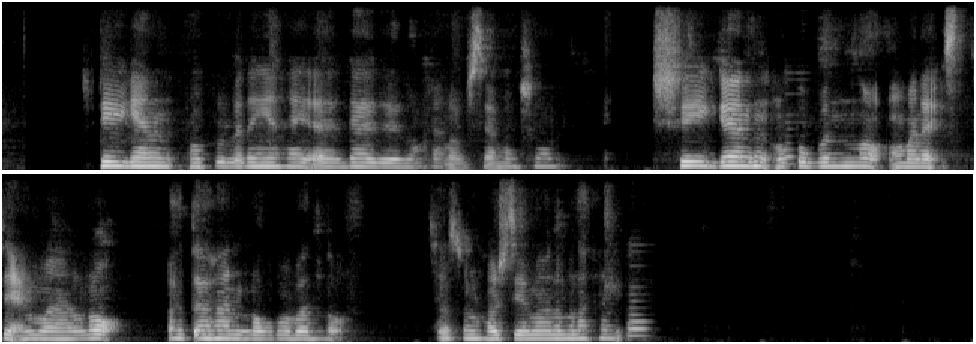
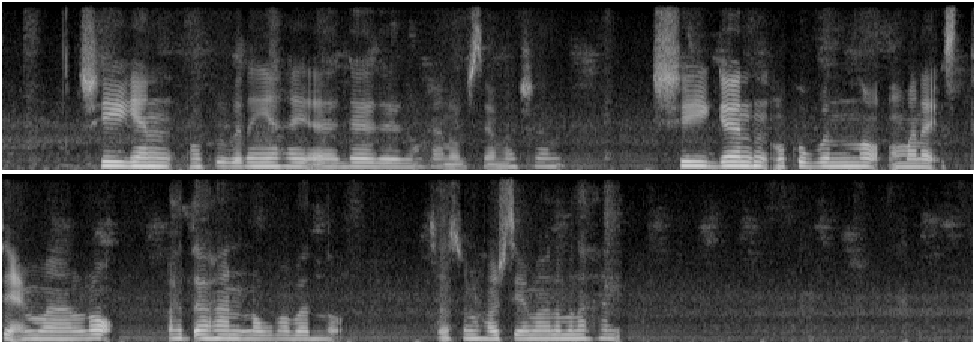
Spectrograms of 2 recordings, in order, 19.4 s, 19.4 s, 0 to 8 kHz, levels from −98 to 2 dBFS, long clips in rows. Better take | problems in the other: second | noise reduction (neural mask model DeepFilterNet 3)

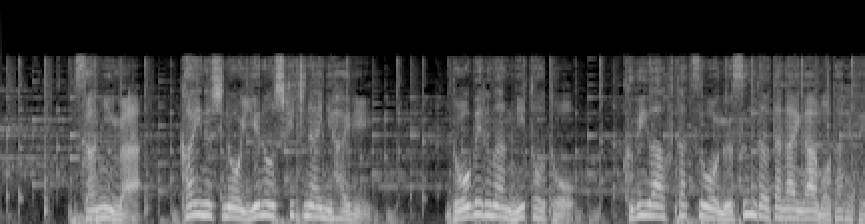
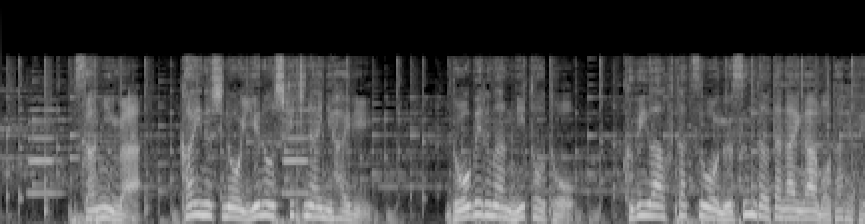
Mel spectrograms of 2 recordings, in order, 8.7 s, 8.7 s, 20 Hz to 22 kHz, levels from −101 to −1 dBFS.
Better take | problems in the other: first | background sound (Wind instrument, woodwind instrument); 13 dB below the speech

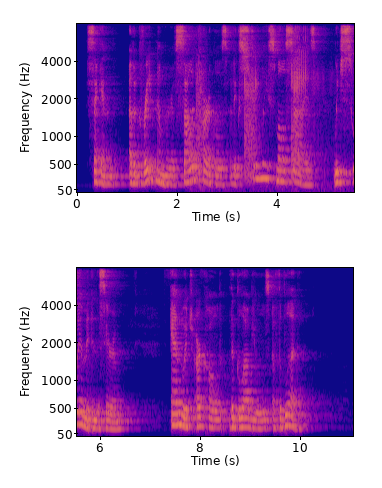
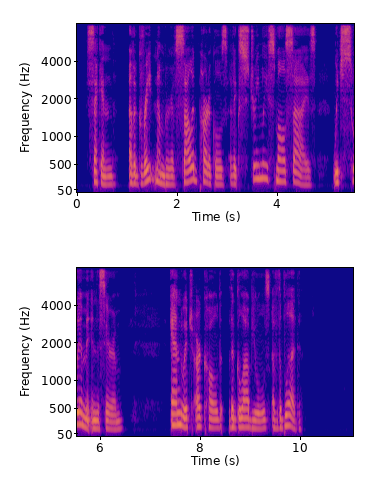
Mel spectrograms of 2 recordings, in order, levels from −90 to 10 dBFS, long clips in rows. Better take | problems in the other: second | background sound (Fart); 11 dB below the speech // room echo; dies away in 1 s

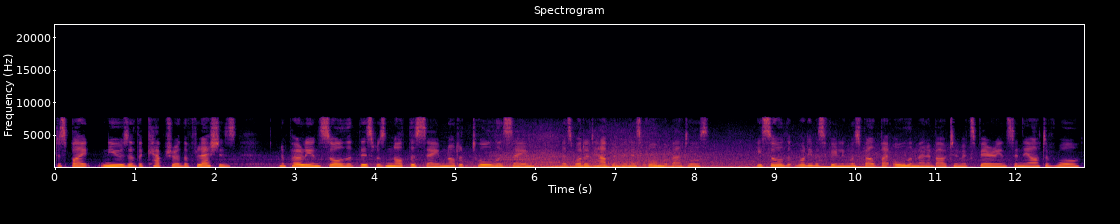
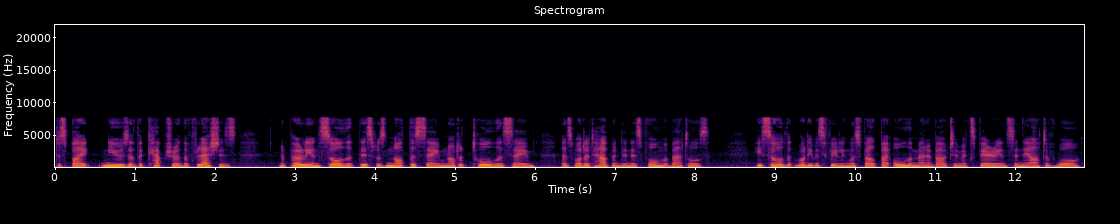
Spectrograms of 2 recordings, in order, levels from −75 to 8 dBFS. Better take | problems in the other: second | background sound (Car passing by); 9 dB below the speech

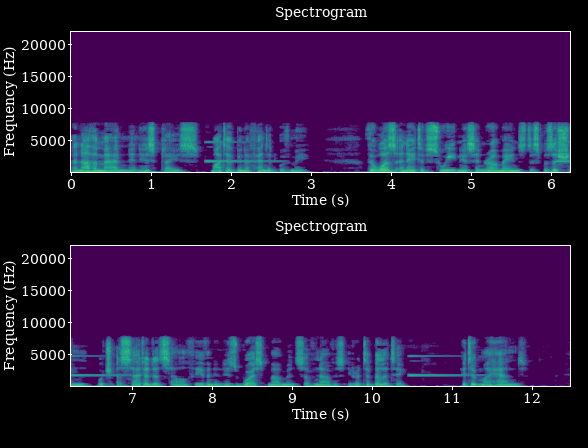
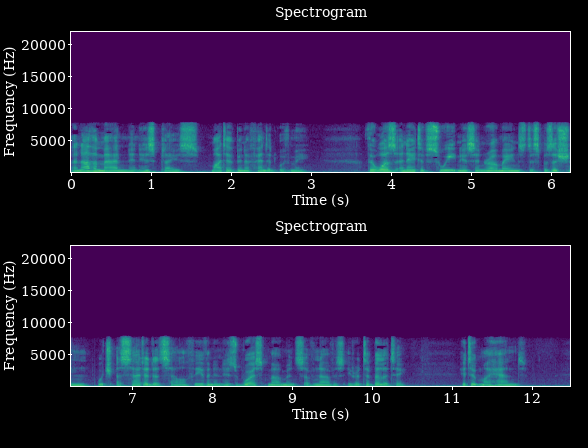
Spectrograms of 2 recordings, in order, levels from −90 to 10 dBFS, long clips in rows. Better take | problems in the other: second | noise reduction (classical method Wiener filter)

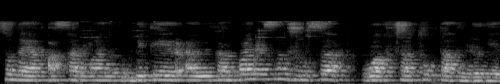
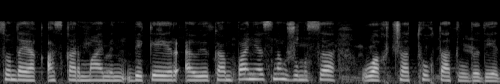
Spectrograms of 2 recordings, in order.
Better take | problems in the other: second | noise reduction (neural separator model SepFormer DNS4)

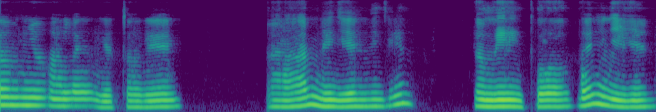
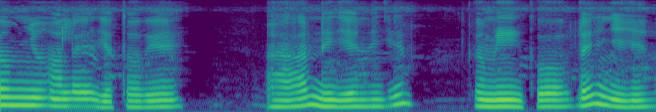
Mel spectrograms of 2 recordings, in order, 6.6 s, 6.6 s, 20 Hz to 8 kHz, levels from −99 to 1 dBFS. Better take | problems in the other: second | noise reduction (neural mask model DeepFilterNet 3)

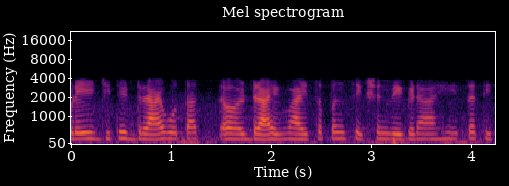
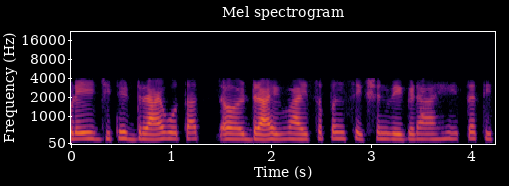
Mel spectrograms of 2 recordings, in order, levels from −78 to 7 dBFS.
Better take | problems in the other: first | noise reduction (neural mask model Resemble Enhance denoiser)

